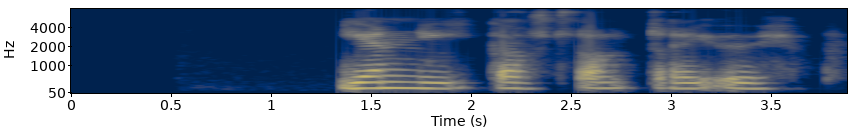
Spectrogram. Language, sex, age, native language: Icelandic, male, 9, Icelandic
